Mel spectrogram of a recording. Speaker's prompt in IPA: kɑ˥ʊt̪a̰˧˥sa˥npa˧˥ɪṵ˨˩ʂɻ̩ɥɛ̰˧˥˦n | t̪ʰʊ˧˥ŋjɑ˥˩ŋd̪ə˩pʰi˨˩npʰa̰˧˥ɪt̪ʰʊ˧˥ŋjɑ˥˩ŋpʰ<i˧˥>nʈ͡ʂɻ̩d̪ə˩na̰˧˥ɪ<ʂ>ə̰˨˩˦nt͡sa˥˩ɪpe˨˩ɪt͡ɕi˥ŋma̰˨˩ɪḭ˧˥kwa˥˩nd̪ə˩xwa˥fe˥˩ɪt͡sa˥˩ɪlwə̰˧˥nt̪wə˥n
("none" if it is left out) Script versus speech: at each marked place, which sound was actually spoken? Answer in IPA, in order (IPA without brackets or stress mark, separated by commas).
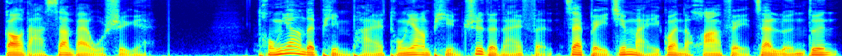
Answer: i˨˩, f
